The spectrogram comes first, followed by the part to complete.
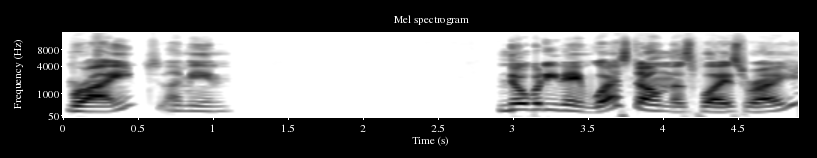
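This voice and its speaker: A woman's voice: medium pitch, slow, clean tone, dry recording, clean studio sound. A woman hosting a gaming video, reading visual novel text aloud expressively with casual commentary.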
